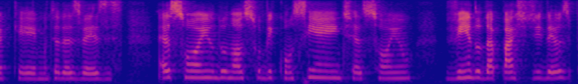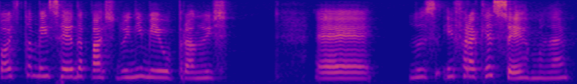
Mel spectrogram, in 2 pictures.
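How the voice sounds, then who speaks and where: A woman's voice: medium pitch, darkish tone. A woman telling her religious dreams in an earnest, rambling testimony full of fillers. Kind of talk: casual testimony.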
